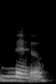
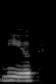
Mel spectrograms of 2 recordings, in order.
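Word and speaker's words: mu: a Greek letter that you pronounce it moo you don't it's Mew but like you know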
